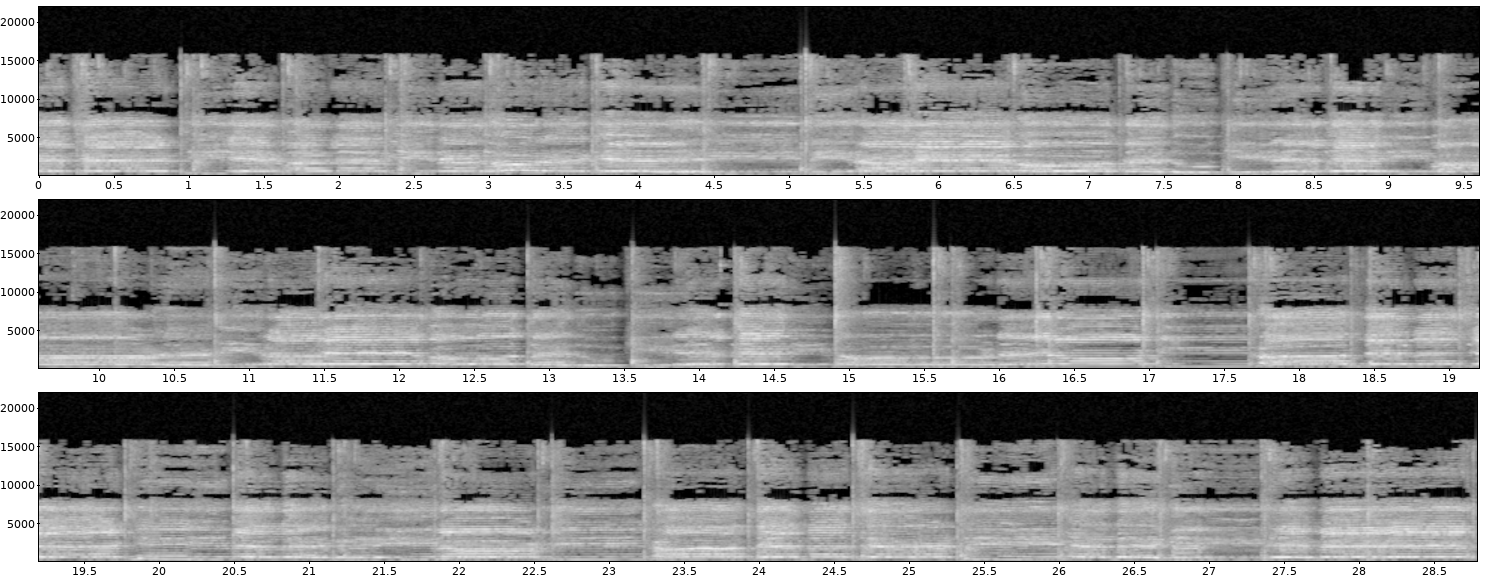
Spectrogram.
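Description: Women singing a Haryanvi jakdi folk song together, keeping time with steady, evenly spaced hand claps.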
